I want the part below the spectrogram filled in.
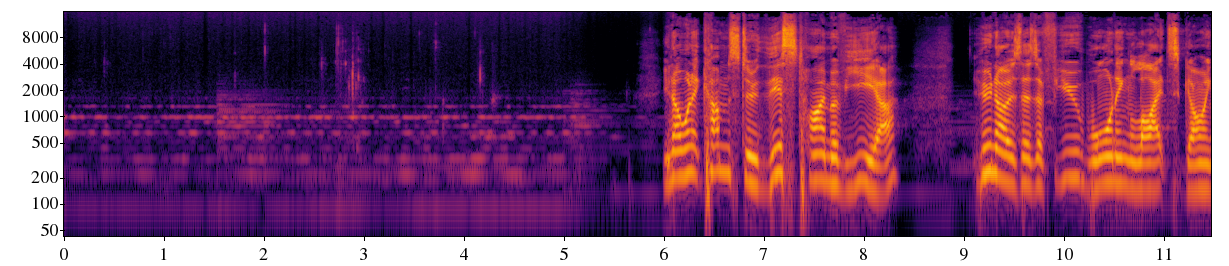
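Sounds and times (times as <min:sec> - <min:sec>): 
person drinking from a water bottle: 0:02.7 - 0:03.1
speech: 0:06.0 - 0:08.4, 0:09.1 - 0:11.4.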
